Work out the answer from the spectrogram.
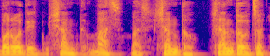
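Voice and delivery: low, soft hushing; calming down. Acted. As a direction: quietly settle a tearful subordinate. Boss calms down tearful subordinate. (खालच्या आवाजात शांत करत)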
